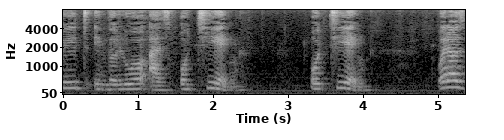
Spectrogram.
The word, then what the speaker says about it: otieng: story but the word for a spider is otieng or tieng how do we spell it o t i e n g o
